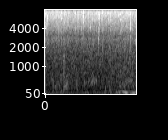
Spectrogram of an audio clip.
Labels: {"label": "biophony", "recorder": "SoundTrap 300"}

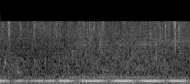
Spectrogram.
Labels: {"label": "anthrophony, boat engine", "recorder": "SoundTrap 500"}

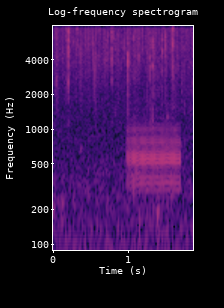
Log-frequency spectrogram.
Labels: {"label": "biophony, croak", "recorder": "SoundTrap 500"}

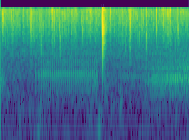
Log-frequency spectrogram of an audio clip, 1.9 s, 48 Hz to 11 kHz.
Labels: {"label": "biophony, croak", "recorder": "SoundTrap 500"}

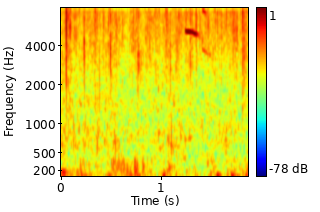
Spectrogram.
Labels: {"label": "biophony, dolphin", "recorder": "SoundTrap 500"}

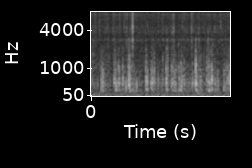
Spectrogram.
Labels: {"label": "biophony, sea urchins (Echinidae)", "recorder": "SoundTrap 600 or HydroMoth"}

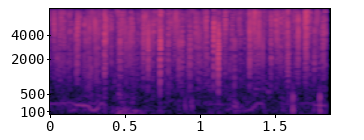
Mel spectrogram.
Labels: {"label": "biophony, cascading saw", "recorder": "SoundTrap 600 or HydroMoth"}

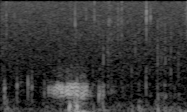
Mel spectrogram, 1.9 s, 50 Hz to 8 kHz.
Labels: {"label": "biophony, low growl", "recorder": "SoundTrap 300"}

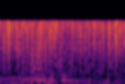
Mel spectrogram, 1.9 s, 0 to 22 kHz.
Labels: {"label": "biophony, cascading saw", "recorder": "SoundTrap 600 or HydroMoth"}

